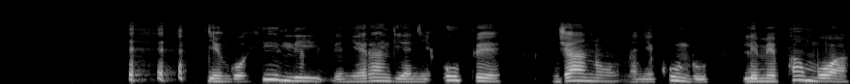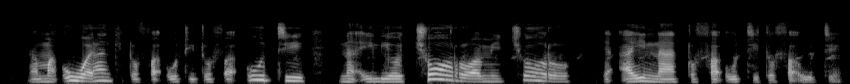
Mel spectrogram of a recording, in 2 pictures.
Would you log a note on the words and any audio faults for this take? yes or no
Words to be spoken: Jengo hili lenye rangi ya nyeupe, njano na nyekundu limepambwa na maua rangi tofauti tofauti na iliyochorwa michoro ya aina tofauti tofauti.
yes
